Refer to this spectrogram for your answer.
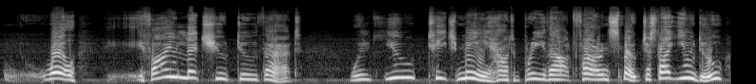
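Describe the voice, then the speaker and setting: A man's voice: very high voice, animated, slow, a little mellow, pitched above the performer's own voice, exaggerated voice, rough recording. A man reading aloud and voicing a polite, curious young boy who stammers earnestly. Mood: longing.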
